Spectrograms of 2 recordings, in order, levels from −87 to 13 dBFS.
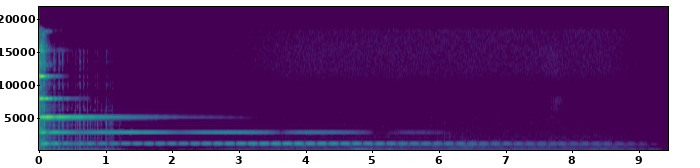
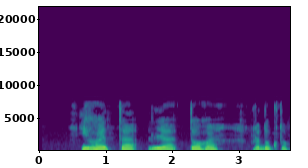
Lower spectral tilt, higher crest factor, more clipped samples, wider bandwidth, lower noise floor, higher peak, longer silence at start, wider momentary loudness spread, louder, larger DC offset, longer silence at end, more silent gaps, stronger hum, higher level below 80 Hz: second, 4 dB/octave vs -8.5 dB/octave; first, 26 dB vs 14 dB; neither; first, 19 kHz vs 7.4 kHz; first, -75 dBFS vs -60 dBFS; about the same, -4 dBFS vs -2 dBFS; second, 0 s vs 0.65 s; first, 26 LU vs 8 LU; second, -22 LUFS vs -15 LUFS; neither; first, 4.65 s vs 0.05 s; neither; neither; second, -66 dBFS vs -60 dBFS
